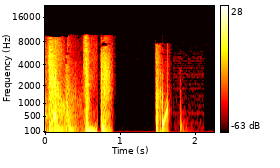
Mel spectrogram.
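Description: Cartoon fight sound effects: a noisy rushing burst with a sharp hit about half a second in, cut off just before a second, then a short rising zip about a second and a half in.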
